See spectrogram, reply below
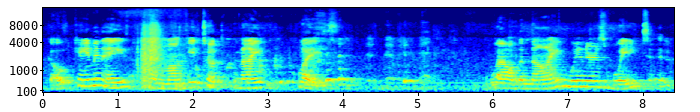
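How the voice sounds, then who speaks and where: A woman reading a children's story as scripted narration, with an expressive storytelling delivery. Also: on the low side. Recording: roomy, distant mic, faint noise.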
